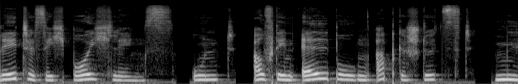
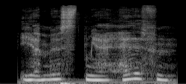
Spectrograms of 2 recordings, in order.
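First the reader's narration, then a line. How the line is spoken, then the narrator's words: Murmured low. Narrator (German): raunte er zu ihr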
